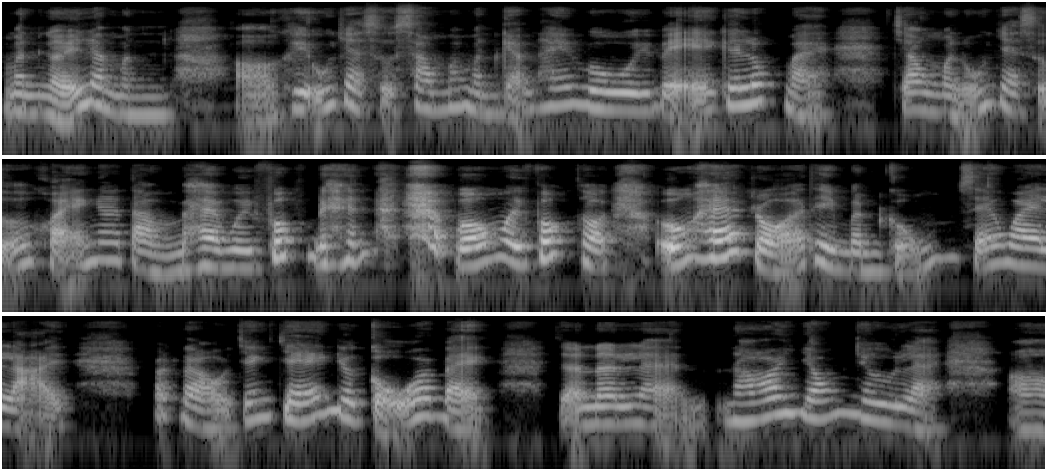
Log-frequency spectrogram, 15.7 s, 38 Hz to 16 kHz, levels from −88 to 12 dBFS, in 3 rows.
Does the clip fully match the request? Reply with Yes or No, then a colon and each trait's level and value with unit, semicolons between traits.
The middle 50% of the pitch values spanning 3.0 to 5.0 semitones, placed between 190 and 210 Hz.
No: average, 4.7 semitones; very high, 250 Hz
